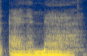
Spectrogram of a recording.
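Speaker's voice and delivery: alama as pa-la-MA; last-syllable stress. Shown as a demonstration. Teacher compares it with the suffixed word, stress on last syllable. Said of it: "tells us to emphasize the last syllable".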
